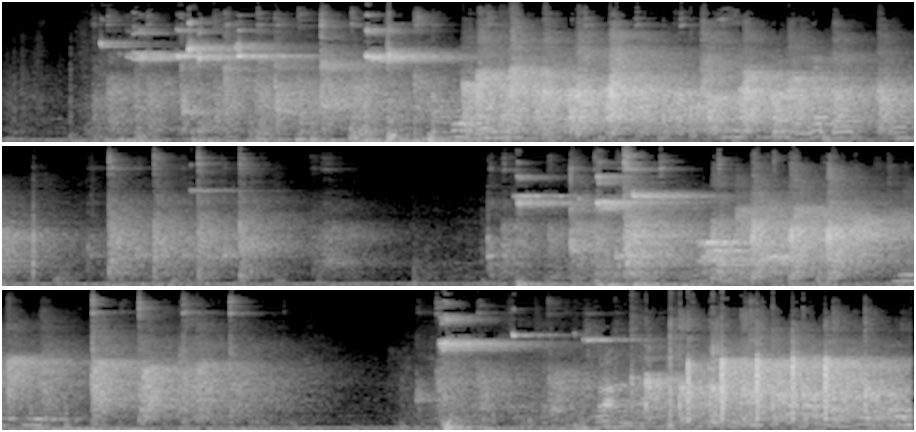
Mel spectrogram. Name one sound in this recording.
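A table tennis ball clicks rapidly back and forth between paddles and table in an echoing hall.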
